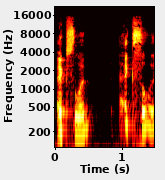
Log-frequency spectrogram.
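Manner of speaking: chuckling, laughing, pleased and delighted approval. Retelling how a man reacted to a deduction, imitating someone laughing. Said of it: "And he just laughs".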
